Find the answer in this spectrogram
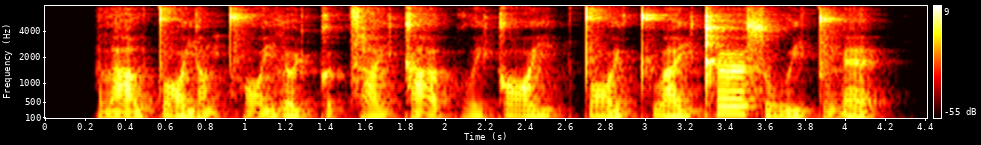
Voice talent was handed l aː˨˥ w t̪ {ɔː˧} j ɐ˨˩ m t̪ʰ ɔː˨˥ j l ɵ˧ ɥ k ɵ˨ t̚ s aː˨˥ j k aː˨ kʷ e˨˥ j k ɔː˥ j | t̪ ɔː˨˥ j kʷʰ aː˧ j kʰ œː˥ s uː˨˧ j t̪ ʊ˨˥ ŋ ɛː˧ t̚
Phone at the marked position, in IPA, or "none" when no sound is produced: ɔː˨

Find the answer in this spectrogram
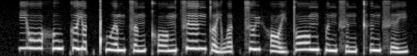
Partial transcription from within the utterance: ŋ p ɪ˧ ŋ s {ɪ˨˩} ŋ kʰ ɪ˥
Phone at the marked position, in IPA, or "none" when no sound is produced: ɪ˨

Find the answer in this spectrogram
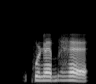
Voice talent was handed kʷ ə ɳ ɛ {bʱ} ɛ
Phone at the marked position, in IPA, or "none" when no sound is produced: bʱ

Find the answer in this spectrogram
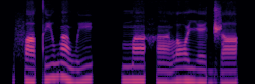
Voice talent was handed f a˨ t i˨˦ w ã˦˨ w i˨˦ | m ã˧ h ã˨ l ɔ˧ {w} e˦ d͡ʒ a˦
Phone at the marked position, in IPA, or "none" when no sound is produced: j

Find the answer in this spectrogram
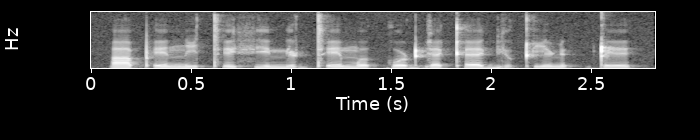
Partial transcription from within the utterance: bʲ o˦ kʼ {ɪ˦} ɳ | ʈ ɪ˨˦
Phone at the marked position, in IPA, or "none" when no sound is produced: i˦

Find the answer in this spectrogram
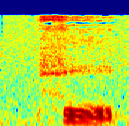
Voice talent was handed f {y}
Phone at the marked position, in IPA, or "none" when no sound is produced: y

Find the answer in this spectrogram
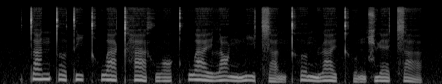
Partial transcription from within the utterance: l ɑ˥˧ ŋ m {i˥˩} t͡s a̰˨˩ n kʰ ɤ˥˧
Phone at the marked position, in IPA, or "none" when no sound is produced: i˥˩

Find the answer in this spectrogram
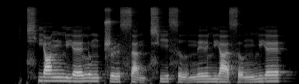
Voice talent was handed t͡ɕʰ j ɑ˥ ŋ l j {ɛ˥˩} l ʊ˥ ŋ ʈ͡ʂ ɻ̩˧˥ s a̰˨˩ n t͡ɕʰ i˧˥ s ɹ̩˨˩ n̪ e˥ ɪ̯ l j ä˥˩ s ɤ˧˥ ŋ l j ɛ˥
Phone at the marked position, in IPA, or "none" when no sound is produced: ɛ˧˥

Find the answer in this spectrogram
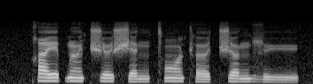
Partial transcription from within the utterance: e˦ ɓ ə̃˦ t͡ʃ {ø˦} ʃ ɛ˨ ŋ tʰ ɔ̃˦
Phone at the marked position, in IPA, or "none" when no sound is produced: ø˦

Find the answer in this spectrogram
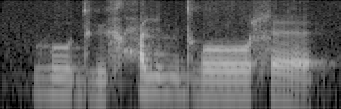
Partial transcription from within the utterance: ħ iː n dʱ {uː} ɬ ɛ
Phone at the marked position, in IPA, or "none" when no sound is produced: oː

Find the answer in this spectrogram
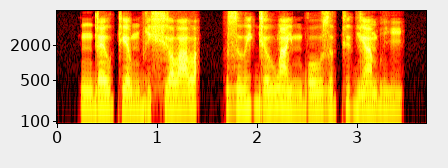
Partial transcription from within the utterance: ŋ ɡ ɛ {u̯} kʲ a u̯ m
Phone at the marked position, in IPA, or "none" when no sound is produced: u̯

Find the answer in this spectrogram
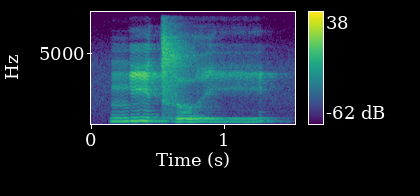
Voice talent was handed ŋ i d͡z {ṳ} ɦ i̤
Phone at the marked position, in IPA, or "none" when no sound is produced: u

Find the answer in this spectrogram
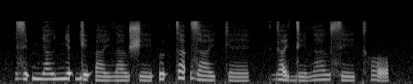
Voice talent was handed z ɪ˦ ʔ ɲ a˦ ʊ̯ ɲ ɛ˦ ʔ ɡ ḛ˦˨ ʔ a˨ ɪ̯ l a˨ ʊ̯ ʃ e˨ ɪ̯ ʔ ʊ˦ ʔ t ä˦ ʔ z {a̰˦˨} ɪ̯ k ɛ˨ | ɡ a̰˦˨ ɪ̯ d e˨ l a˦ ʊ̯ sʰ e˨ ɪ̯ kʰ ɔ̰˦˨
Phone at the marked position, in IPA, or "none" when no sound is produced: a˨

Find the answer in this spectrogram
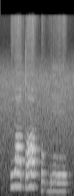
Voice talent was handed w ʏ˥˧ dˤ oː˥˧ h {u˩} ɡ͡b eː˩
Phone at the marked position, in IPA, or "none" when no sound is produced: o˩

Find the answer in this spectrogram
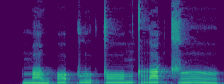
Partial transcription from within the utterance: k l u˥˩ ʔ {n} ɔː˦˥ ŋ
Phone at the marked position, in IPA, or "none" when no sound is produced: t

